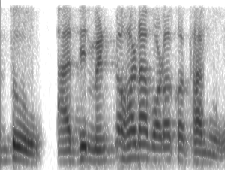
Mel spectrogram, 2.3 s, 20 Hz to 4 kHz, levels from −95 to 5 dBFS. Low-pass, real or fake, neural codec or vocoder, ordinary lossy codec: 3.6 kHz; real; none; none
